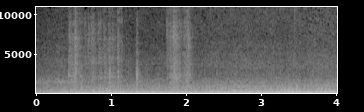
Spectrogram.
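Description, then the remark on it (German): A steady, droning Ferrari sports car engine in a video game rumbles continuously at a moderate level, with a few brief hissy bursts layered on top and no voices. “Krasser Ferrari, ne?”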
